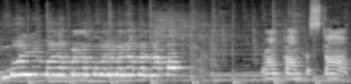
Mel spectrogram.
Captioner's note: yelling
